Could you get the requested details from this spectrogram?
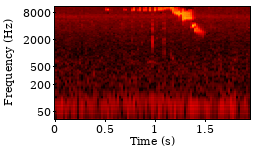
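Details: Single song phrase of a wild blue-black grassquit beside a roadside fence: a rapid series of tiny high ticks rising into a brief, shrill, buzzy note that slides downward.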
